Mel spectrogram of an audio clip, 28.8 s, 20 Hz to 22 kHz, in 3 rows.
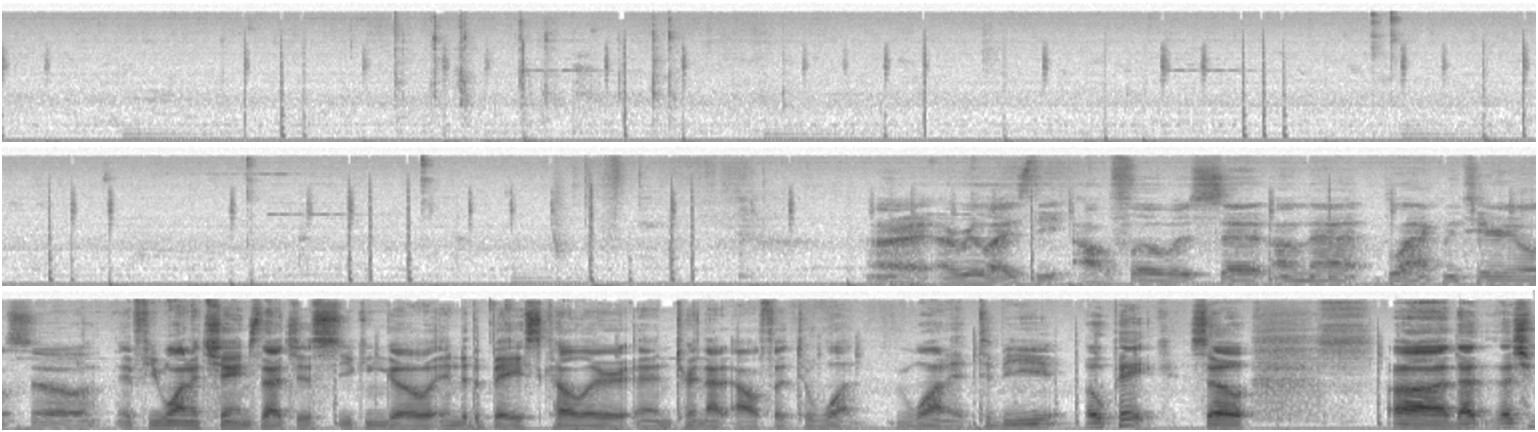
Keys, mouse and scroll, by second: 2.8 ctrl+z, 3.3 ctrl+z, 4.1 ctrl+z, 8.6 click, 14.4-18.9 drag, 22.2 click.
